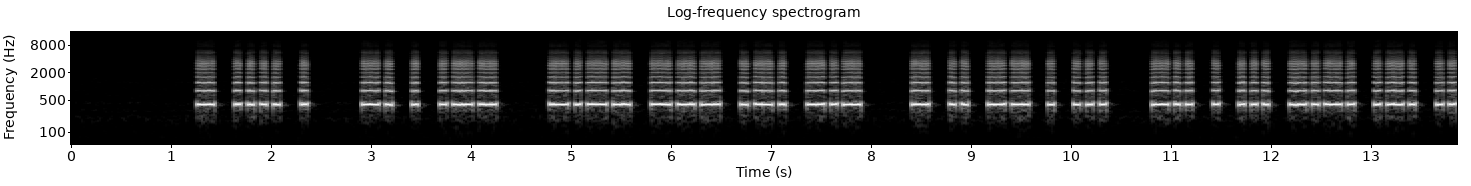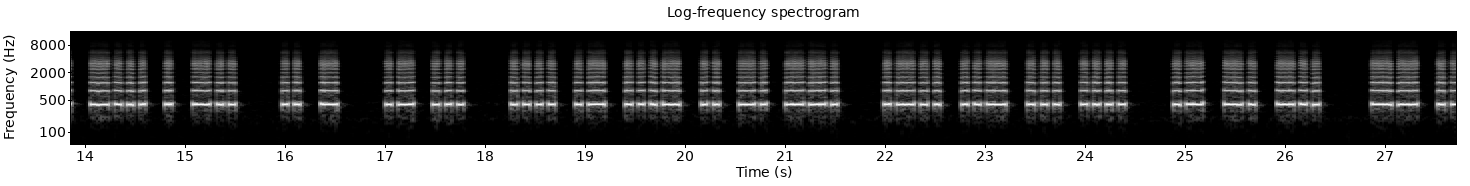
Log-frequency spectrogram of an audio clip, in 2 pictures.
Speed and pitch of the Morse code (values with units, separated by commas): 19 wpm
